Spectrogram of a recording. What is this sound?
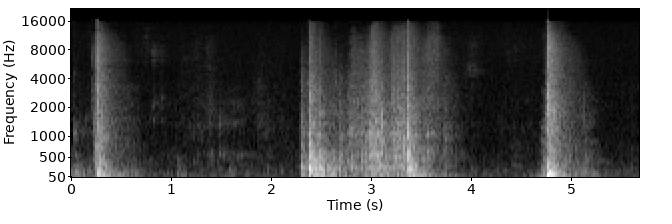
fridge oc 2
Opening fridge, taking out milk. Putting milk back, closing fridge.
door, fridge, kitchen, milk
